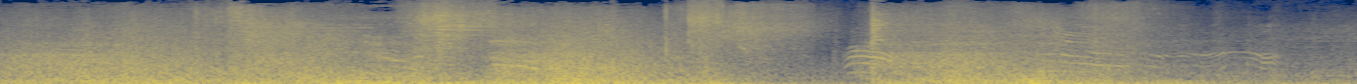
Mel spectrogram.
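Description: Magic spells crackle and burst with electric zaps.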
